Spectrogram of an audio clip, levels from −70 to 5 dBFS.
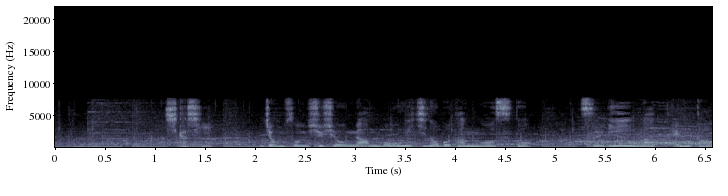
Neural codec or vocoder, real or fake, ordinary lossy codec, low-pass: none; real; none; none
